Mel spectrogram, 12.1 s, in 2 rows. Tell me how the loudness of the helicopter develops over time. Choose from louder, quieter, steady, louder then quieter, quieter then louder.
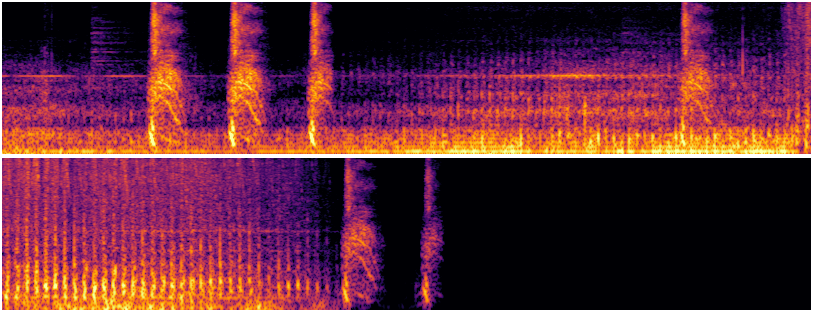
louder.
